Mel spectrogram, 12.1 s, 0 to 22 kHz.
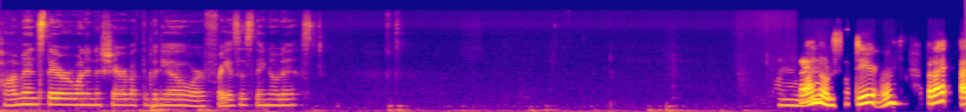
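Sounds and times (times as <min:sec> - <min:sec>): computer mouse clicks: 0:04.8 - 0:05.2.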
